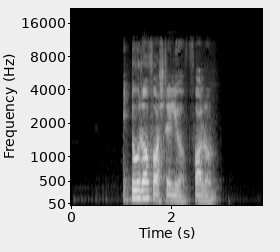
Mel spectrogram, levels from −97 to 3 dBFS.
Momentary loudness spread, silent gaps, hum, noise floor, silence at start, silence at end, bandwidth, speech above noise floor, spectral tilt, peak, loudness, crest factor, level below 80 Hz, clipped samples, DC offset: 17 LU; none; none; -85 dBFS; 1.05 s; 0.95 s; 11.5 kHz; 67 dB; -6 dB/octave; -2 dBFS; -18 LUFS; 20 dB; -58 dBFS; under 0.1%; under 0.1%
